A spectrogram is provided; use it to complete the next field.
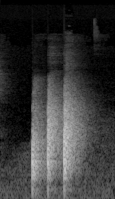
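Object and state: Hollow floating wood floor.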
